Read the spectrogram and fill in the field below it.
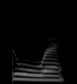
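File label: "tue", female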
